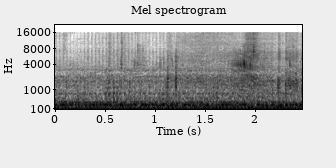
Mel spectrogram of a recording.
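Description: Steady low rumble of a UAZ Patriot's engine idling, heard from inside the cabin, with a few faint clicks.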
